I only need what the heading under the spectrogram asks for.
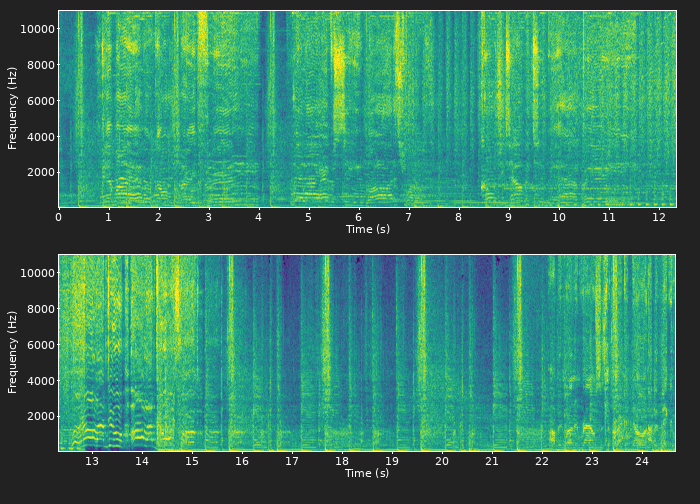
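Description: A loud, dense rock song plays with a steady pounding beat and thick distorted instruments, dropping out briefly near the middle before crashing back in even fuller.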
